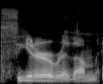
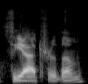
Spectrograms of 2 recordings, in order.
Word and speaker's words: Theatrhythm: It is not called Theater Rhythm. It is called Theatrhythm.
